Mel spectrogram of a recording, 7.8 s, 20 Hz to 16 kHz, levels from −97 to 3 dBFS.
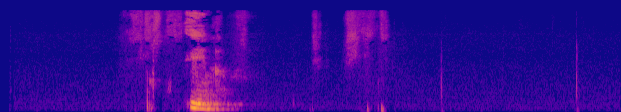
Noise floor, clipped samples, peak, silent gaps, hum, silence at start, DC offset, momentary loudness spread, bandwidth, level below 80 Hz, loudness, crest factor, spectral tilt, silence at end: -76 dBFS; under 0.1%; -8 dBFS; none; none; 1.8 s; under 0.1%; 27 LU; 11.5 kHz; -72 dBFS; -27 LUFS; 26 dB; -6 dB/octave; 3 s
